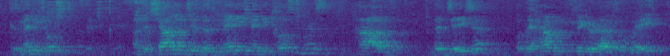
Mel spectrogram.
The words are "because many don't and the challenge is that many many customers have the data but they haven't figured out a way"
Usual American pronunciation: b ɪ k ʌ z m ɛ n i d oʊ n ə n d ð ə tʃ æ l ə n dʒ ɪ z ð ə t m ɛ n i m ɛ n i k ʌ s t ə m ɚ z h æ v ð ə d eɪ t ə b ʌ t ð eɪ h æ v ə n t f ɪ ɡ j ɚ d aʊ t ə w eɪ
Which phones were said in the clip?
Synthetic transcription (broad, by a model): k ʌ z m ɛ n i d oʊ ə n ð ə tʃ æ l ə n dʒ ɪ z ð ə t m ɛ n i m ɛ n i k ʌ s t ə m ɚ z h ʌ v ð ə d eɪ t ə b ʌ t ð eɪ h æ v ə n t f ɪ ɡ j ɚ d aʊ t ə w eɪ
